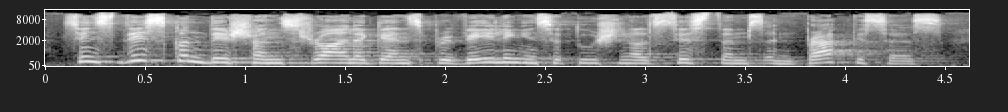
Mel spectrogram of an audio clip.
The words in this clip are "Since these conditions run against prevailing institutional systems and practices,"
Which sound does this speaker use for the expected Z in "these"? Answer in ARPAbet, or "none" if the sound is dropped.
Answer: S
